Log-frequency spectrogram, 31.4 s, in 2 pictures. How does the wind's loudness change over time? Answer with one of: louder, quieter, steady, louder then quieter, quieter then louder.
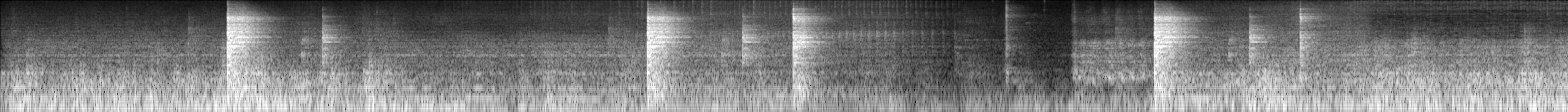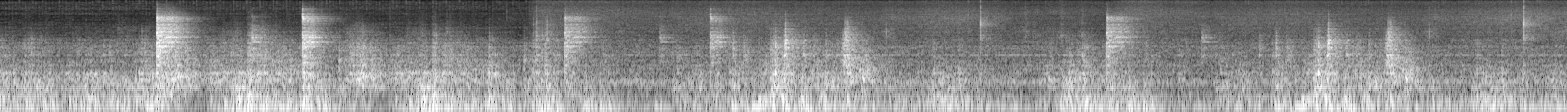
quieter then louder.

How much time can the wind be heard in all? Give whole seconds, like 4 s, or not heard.
31 s.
